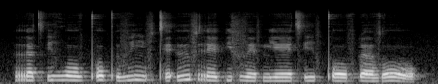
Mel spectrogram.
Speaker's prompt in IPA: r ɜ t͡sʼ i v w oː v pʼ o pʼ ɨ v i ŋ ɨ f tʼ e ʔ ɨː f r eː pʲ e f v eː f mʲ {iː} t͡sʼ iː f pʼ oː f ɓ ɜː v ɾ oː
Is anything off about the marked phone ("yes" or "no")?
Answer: yes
